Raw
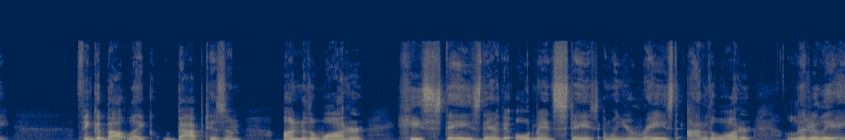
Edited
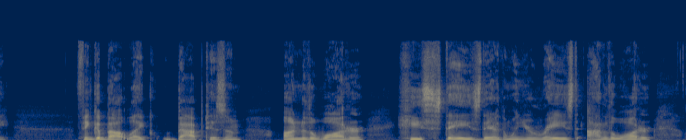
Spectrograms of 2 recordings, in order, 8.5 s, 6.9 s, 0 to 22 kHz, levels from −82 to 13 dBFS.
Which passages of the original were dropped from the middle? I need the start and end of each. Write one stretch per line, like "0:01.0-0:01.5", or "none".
0:05.0-0:06.0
